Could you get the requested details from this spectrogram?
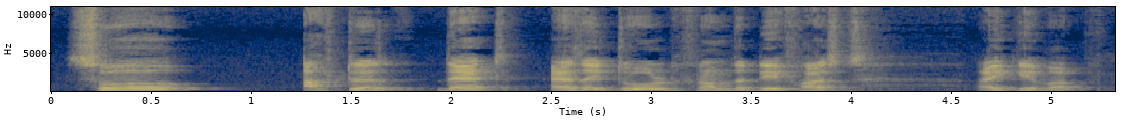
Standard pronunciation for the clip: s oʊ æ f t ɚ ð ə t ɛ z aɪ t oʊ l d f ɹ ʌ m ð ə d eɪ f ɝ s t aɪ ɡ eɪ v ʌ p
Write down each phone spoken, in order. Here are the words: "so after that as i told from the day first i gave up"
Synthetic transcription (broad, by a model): s oʊ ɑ f t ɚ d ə t ɛ z aɪ t oʊ l d f ɹ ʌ m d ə d eɪ f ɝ s t aɪ ɡ eɪ v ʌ p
